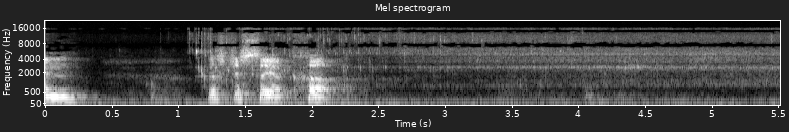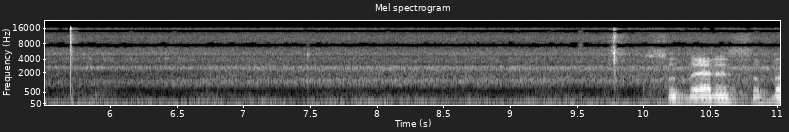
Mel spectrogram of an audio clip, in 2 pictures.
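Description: Soda pours and fizzes over ice.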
